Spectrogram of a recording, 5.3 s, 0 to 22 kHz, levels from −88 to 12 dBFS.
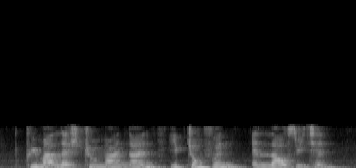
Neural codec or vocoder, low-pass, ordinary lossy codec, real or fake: none; 5.4 kHz; AAC, 32 kbps; real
